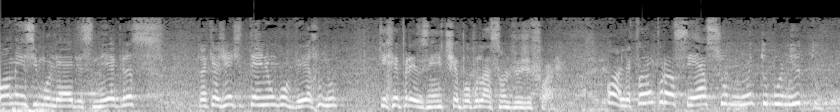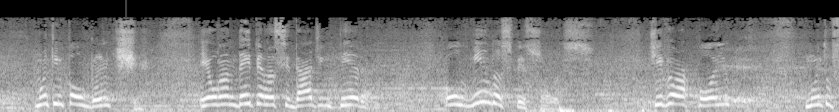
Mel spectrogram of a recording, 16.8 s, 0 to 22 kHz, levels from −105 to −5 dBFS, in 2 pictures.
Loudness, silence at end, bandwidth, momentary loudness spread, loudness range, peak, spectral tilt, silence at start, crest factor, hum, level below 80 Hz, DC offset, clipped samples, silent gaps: -11 LUFS; 0 s; 11.5 kHz; 10 LU; 2 LU; 0 dBFS; -5.5 dB/octave; 0 s; 10 dB; none; -24 dBFS; under 0.1%; under 0.1%; none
